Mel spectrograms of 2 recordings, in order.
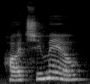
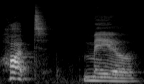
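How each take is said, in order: First: It is said with a Brazilian Portuguese accent. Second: It is said with an English pronunciation. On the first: The speaker calls it wrong. "fala Hotmail" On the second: The speaker calls it right. "em inglês é só Hotmail"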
